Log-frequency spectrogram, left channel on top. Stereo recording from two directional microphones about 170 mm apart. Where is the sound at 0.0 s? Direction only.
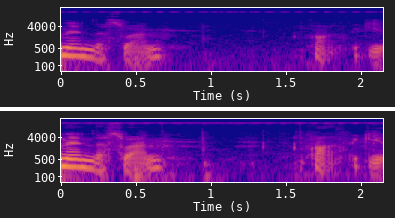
Centre (ahead or behind).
